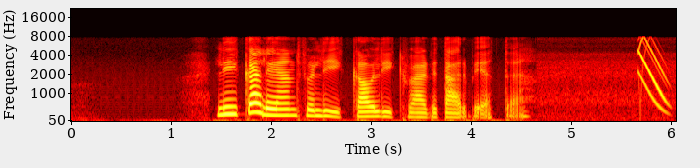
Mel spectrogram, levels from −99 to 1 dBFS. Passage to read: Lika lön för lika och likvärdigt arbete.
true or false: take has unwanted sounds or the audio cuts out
true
